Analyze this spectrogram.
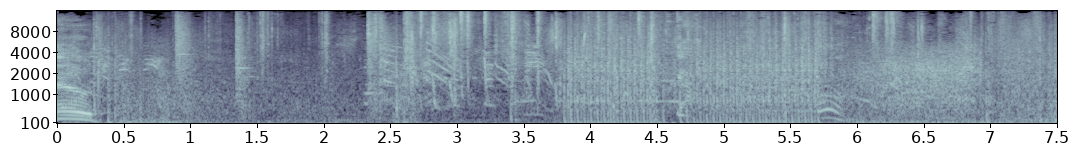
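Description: Gunshots crack and pop in rapid bursts.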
